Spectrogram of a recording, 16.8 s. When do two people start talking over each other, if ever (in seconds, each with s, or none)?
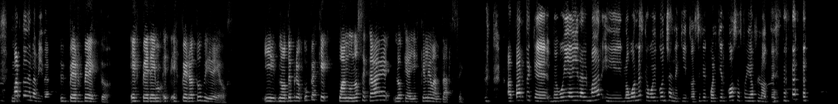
none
